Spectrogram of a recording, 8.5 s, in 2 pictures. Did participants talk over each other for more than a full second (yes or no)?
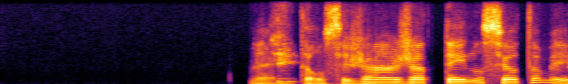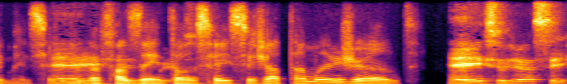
yes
